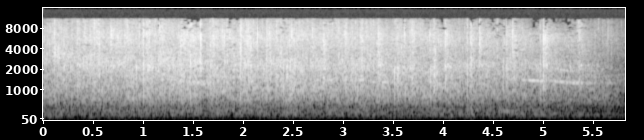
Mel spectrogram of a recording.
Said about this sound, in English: Let us give the Lord another hand clap for our pastor.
